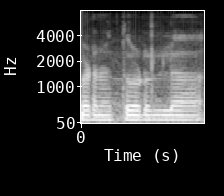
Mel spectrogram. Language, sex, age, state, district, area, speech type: Malayalam, male, 30-45, Kerala, Palakkad, urban, spontaneous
